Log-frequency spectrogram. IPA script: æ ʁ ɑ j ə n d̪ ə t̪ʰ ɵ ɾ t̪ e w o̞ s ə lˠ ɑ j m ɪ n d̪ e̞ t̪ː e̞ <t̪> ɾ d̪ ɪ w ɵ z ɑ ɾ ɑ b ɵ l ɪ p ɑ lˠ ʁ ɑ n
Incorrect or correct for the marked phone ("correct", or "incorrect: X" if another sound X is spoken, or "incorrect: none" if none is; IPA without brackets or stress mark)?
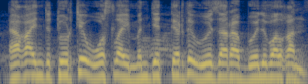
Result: incorrect: none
